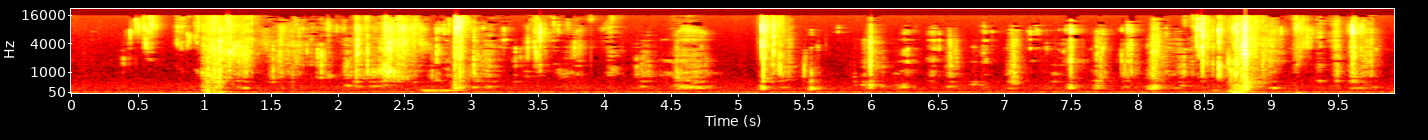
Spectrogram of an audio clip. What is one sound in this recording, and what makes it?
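A chocolate-covered pastry crunches as it is bitten, close to the microphone.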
